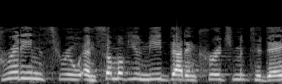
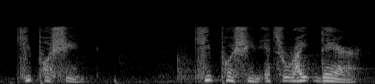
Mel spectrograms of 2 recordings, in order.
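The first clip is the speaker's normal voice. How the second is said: very soft, hushed, urging tone. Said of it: "The Holy Spirit within you is going".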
